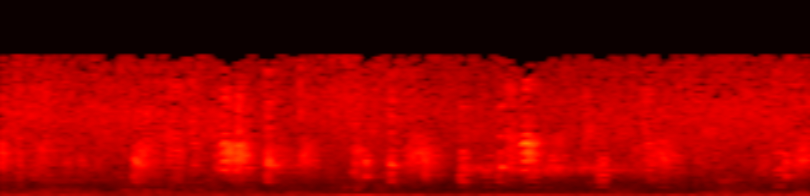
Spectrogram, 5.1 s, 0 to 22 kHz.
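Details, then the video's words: Several finches calling during food time at Kanyakumari, Tamil Nadu, India, captured by phone camera: a busy stream of brief scratchy chirps and squawks, irregular and overlapping, over a steady low hum. "Finches 🐦Ep#08 Food time"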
